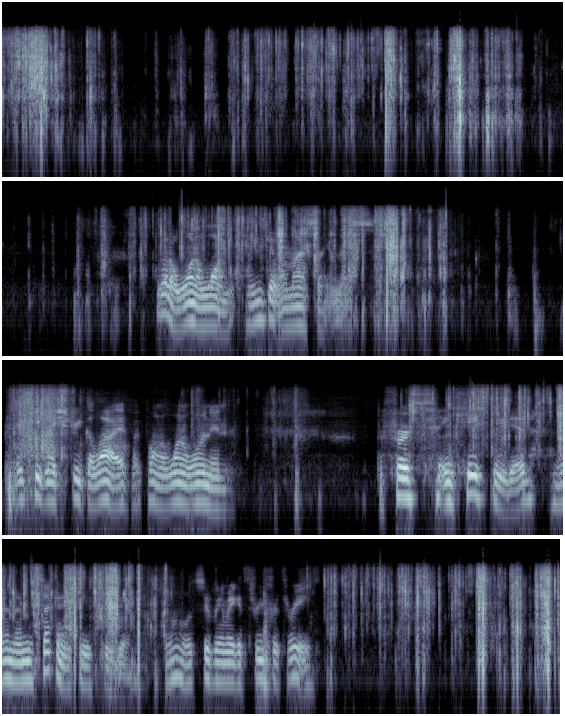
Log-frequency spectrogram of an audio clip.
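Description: Hands crinkle and tear open foil card packs.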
